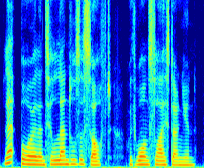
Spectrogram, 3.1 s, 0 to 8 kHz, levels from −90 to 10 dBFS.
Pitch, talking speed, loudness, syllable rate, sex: 190 Hz, 195 wpm, -17 LUFS, 6.1 syllables/s, female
